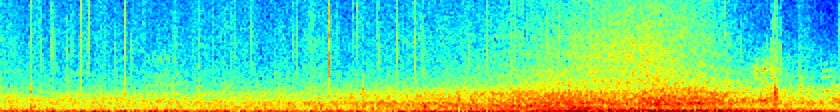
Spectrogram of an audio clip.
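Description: Outdoor walking noise: light footsteps of a person and a dog on pavement over a steady rumble of wind on the microphone. In the second half a passing vehicle's noise swells and then fades.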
